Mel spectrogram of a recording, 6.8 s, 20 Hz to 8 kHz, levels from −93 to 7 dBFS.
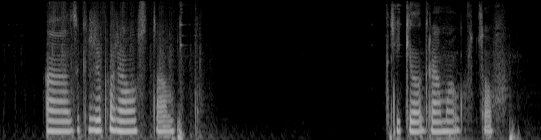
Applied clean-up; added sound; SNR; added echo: neural mask model RNNoise.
